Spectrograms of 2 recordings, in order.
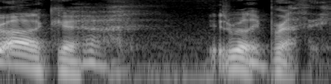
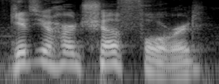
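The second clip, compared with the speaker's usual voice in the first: usual speaking voice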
